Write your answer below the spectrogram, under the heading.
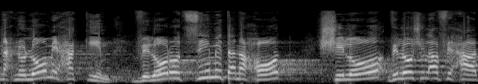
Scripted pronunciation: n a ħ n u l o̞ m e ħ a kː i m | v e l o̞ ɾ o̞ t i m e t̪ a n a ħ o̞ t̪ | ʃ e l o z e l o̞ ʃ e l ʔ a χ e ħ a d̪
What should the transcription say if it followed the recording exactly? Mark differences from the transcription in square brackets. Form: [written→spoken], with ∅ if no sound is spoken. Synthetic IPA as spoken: n a ħ n u l o̞ m e ħ a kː i m | v e l o̞ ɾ o̞ [t→t͡s] i m e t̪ a n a ħ o̞ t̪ | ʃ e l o [z→v] e l o̞ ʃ e l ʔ a [χ→f] e ħ a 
